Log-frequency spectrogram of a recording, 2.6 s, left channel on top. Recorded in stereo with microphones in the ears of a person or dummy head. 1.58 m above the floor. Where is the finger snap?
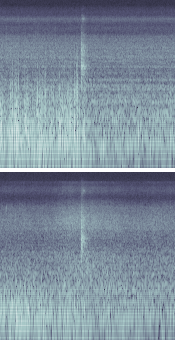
45° right (ahead or behind), 1.0 m.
